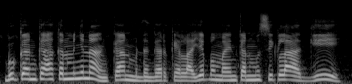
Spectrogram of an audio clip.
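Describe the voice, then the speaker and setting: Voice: medium pitch, a little fast, a little mellow, close to an everyday voice. An actor playing a curious, hopeful young male tank engine in a children's cartoon dub, wondering and eager. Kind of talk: dubbed children's cartoon acting. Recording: music behind.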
